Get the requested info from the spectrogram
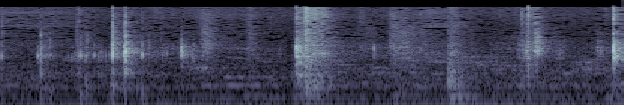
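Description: Chopped onion scraped by hand out of a plastic box into a plastic bowl: scattered light plastic clicks and taps, with a sharper knock about two seconds in.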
